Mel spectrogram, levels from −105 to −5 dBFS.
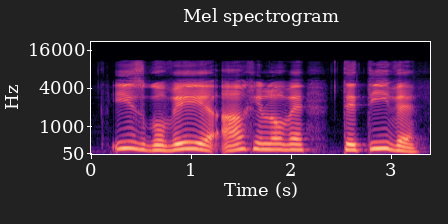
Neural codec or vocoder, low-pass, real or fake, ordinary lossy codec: none; 10.8 kHz; real; none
